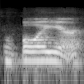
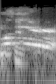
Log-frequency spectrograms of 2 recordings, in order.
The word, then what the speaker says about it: Bowyer: I appreciate it and my last name is Boyer by the way you say it wrong like every single week I've never said anything Boer I always say bow I'm sorry that's okay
